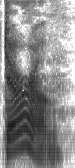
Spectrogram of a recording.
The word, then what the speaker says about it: Durham: at one uronga Street Durham how do you spell Durham d-u-r-h-a-m of course I should know that but it's just one of those names that sounds quite different from the way you spell it it is confusing I've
